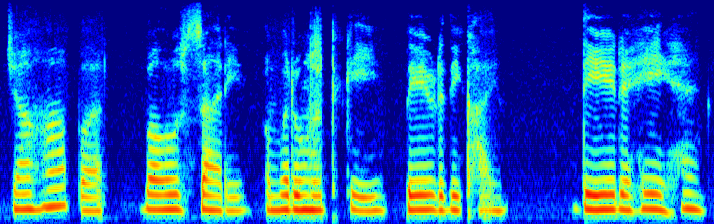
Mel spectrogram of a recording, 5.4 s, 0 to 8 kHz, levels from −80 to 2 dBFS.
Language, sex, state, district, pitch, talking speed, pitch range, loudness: Hindi, female, Uttar Pradesh, Saharanpur, 195 Hz, 125 wpm, 190-205 Hz, -15 LUFS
